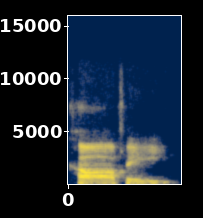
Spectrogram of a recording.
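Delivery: खा फेई held level and slow on both syllables; two first tones, slow. Shown as a demonstration. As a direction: drag out खा फेई flat and even. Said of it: "same ही रहेगी".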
